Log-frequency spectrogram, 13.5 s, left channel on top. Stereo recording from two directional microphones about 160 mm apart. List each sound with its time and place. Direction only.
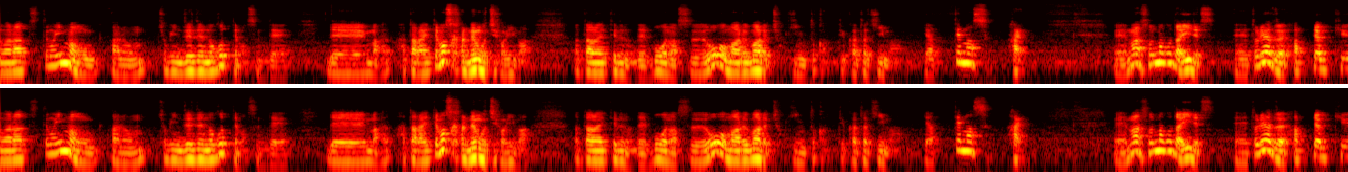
0.0 s speech: 10° right (ahead or behind)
